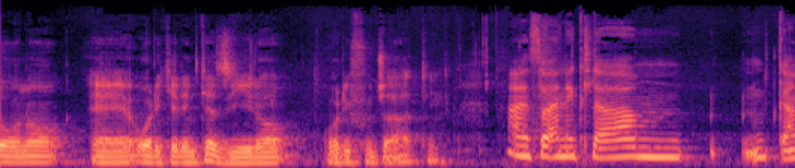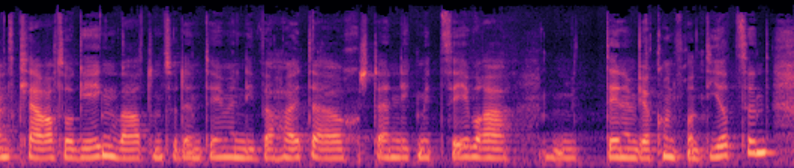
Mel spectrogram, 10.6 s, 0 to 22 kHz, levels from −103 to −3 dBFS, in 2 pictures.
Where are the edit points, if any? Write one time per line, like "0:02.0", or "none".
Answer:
0:03.8
0:05.7
0:07.7
0:08.9

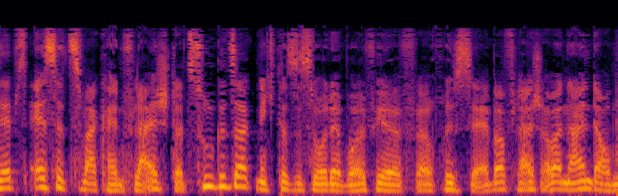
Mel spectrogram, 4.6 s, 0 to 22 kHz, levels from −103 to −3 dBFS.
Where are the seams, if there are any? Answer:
0:02.3

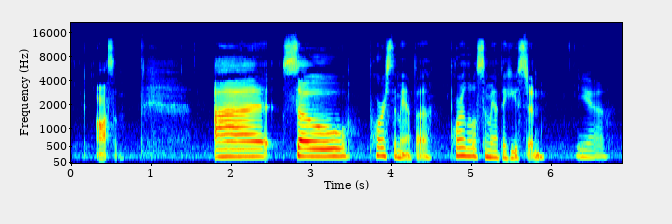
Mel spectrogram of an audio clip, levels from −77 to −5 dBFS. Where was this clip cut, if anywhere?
none

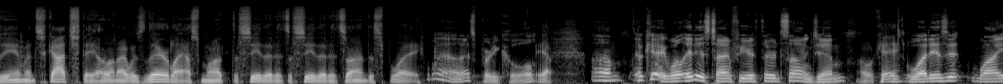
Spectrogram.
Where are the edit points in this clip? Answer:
0:02.9

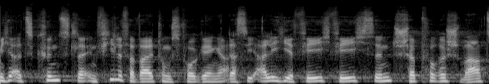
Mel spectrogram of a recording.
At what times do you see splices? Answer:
0:02.3
0:03.3

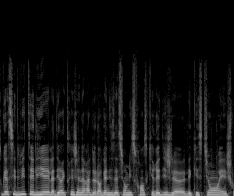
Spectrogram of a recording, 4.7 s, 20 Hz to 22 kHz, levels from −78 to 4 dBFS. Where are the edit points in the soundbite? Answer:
none

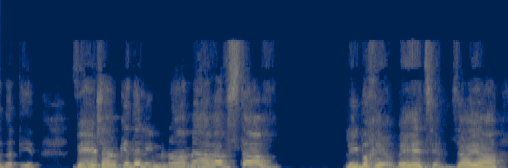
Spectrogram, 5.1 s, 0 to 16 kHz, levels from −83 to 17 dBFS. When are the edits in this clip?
0:01.0

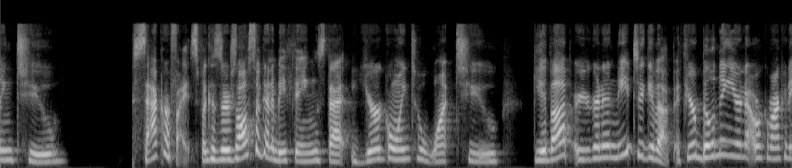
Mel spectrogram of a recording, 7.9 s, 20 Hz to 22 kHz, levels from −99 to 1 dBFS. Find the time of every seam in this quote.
none

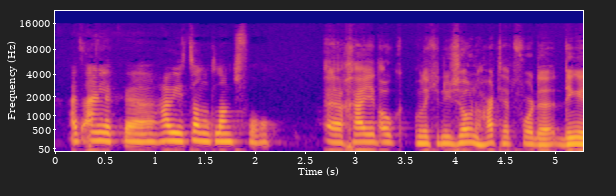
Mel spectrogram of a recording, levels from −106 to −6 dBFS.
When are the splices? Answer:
0:03.2
0:03.6

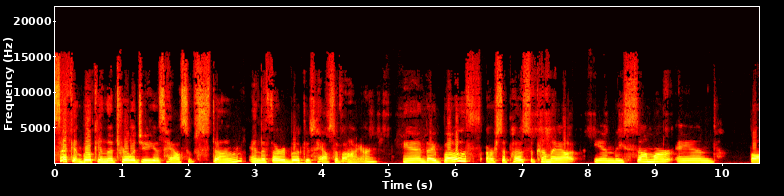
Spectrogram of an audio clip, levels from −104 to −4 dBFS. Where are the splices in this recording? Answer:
0:02.9
0:05.1
0:07.9

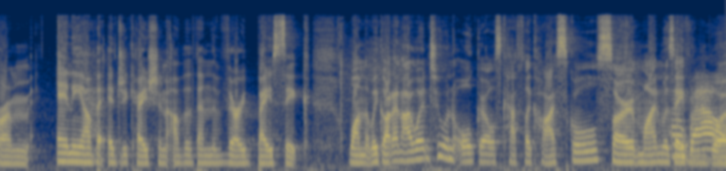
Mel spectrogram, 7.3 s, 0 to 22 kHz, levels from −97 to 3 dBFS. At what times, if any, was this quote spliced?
none

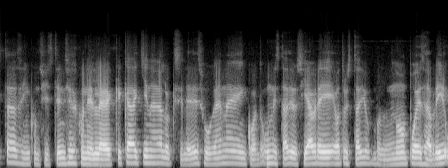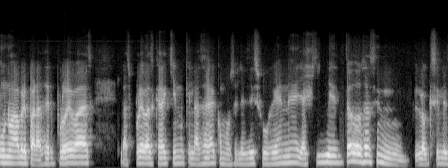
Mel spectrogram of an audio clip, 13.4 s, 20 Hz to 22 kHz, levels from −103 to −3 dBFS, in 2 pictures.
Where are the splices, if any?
none

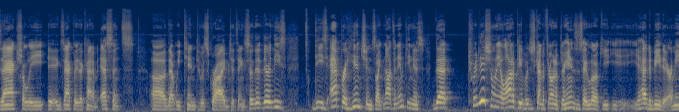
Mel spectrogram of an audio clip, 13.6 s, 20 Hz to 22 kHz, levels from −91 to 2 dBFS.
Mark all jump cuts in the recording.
0:06.2
0:07.9
0:08.6

